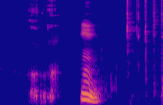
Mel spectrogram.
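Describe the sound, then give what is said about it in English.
Someone takes a wet sip of wine from a glass, gives a short satisfied vocal sigh, then makes a few soft lip smacks and clicks. “Yes, make sure y'all got y'all wine pulled out because I'm finna give y'all all this good tea today.”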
